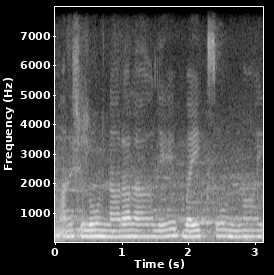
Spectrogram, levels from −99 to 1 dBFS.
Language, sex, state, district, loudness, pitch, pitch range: Telugu, female, Andhra Pradesh, Sri Satya Sai, -14 LUFS, 205 Hz, 200-210 Hz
